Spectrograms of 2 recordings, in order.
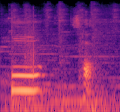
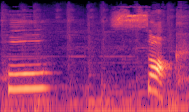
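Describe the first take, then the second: First: The final k is held without an audible release. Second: The final k is released with an audible burst. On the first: The speaker calls it right. "Don't pronounce the supporting consonant" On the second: The speaker calls it wrong. "notice this little k that comes out"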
